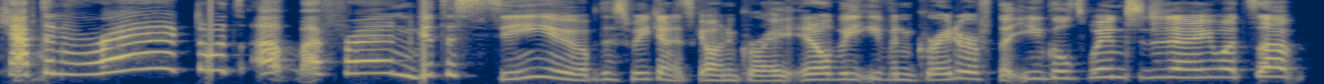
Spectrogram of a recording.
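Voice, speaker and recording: A young woman from Philadelphia, USA, with a light Philly accent reads comments on a live stream, chatting casually, giggling, restarting sentences and saying "like" a lot. Her voice is high-pitched with big pitch swings and a brisk pace, captured in a dry, clean studio recording.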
